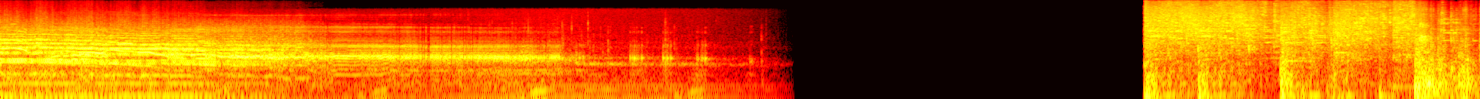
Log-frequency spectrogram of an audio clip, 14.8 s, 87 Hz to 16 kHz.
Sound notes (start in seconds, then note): 2.6 scream becomes Moans; 11.4 shattered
